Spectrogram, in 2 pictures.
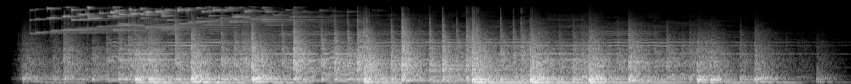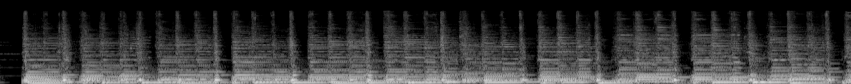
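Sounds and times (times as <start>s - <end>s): music: 0.1s - 17.0s
music with steady drum beat: 0.2s - 11.8s.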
